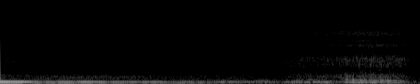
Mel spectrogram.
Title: Where Snoring dogs lay ❤️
